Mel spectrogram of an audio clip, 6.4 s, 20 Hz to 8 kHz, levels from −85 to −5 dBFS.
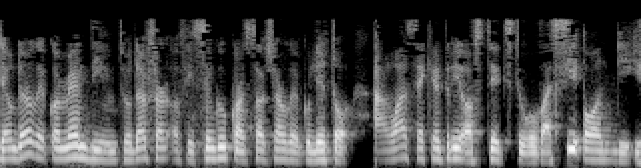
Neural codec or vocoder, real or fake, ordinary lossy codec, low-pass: codec, 16 kHz, 1 kbps, X-Codec, HuBERT features, trained on balanced general audio; fake; MP3, 24 kbps; 7.2 kHz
